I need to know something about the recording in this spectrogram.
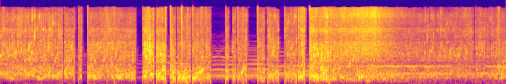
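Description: Water rushes and splashes nearby.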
